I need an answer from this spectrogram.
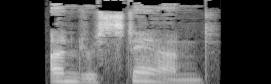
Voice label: "understand", English spelling voice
